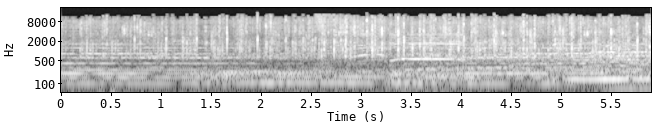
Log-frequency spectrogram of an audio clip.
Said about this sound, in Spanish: Hay aplausos para San Marino.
